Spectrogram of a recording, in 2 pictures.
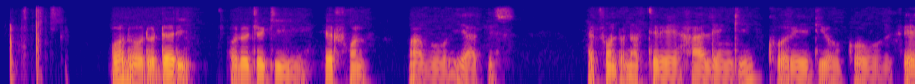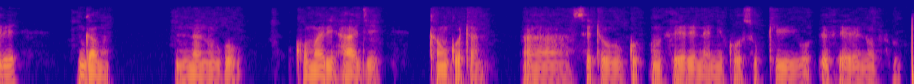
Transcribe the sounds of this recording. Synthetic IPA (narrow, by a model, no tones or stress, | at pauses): ʔɔɗɔːɗɔdaɾḭ | ʔɔɗɔd͡ʒoɡihɛɾfɔn | mavujafis | hɛ̰ɾfɔnɗɔ̰naftiɾɛhaleŋɡikʰɔ̰ɾedijɔkɔfɛɾɛ | ŋɡam | nanɡɔ | kʰɔmaɾihaːd͡ʒɛ | kʰamkɔ̰tan | asɛtɔɡoɗːumfɛɾɛnanikɔsukʰːiwiwɔɓːɛfɛɾɛnofu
